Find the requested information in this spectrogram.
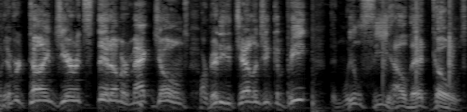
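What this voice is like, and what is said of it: Rough Randy Savage impression. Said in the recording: “That's a pretty good Randy Savage. ... That's not a good impression. ... It's pretty good. No, it's good because it's bad.”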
